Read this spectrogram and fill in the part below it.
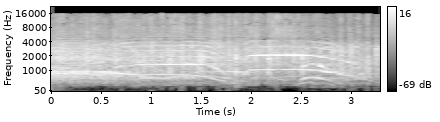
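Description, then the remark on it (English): A crowd cheers and applauds steadily, many voices whooping and shouting over a dense patter of clapping that stays loud throughout, with a few high cries rising and falling near the end. “Come, all the theys make some noise.”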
